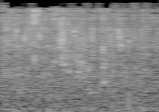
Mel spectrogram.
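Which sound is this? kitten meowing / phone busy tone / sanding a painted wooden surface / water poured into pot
water poured into pot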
